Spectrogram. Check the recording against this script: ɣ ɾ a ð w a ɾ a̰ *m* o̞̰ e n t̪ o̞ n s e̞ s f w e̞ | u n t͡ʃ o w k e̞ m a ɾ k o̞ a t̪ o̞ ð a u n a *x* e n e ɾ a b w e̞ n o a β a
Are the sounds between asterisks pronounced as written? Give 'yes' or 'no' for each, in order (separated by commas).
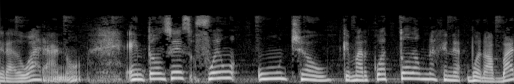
no, yes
